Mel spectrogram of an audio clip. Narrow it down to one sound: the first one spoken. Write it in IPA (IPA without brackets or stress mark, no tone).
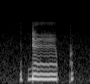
ɗ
